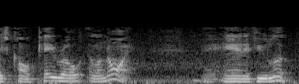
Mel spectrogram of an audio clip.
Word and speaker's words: Cairo: things come down, but in Egypt it's Cairo, but in Illinois it's Cairo. Spelled the same though. If you go there and if you ask directions to Cairo, Illinois, they know you ain't from around there.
